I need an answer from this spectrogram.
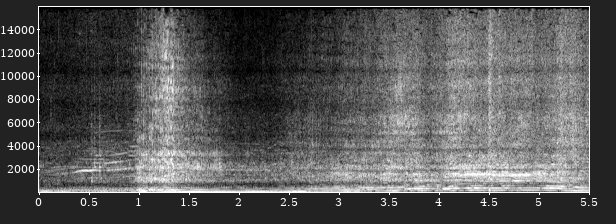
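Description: Demolition derby cars' engines revving, their pitch sliding up and down and climbing to a high rev before dropping near the end, with a sudden bang about a second in.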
